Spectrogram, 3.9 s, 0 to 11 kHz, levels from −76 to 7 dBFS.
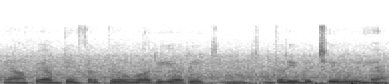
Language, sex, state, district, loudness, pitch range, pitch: Hindi, female, Haryana, Jhajjar, -16 LUFS, 190-200 Hz, 195 Hz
